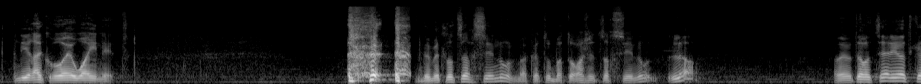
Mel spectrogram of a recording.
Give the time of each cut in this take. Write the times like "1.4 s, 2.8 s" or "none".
4.1 s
